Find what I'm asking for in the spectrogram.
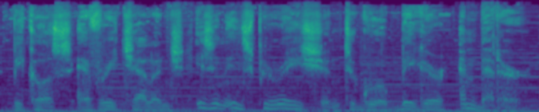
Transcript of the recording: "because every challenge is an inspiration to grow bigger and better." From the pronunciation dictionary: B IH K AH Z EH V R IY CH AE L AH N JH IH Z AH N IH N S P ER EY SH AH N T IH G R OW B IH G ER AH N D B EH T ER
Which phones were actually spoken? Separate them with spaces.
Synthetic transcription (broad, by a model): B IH K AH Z EH V R IY CH AE L AH N JH IH Z AH N IH N S P ER EY SH AH N T IH G R OW B IH G ER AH N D B EH T ER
